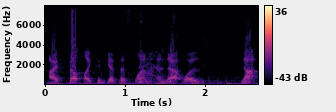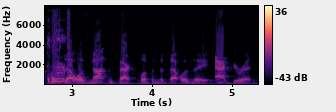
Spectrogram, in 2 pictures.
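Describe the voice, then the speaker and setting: A man hosting a live stream game show, rambling and jokey with many restarts, his voice getting hoarse. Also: mid-range voice, animated, brisk, fairly bright tone, soft background music. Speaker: host.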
